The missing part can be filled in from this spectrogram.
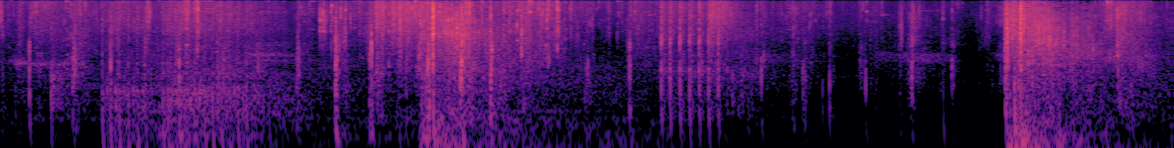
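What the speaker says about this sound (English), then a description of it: "Enemy mortar fire incoming" Enemy mortar rounds exploding in Call of Duty: WWII, with bursts of rapid gunfire in between and two loud, deep blasts standing out from the crackling battle din.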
